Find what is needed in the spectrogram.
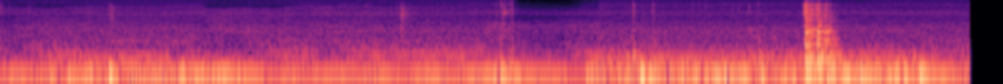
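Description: Paper envelope handled and fed into the pull-out slot of a metal fee drop box, with a loud brief metal clatter about eight seconds in as the slot is worked, over a steady low electrical hum. The sound cuts off just before the end.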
